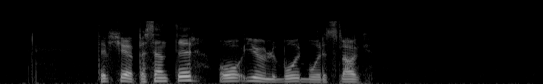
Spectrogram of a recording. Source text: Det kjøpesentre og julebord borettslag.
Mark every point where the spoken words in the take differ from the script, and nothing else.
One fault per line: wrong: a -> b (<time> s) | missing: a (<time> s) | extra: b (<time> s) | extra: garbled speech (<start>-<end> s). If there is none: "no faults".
no faults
